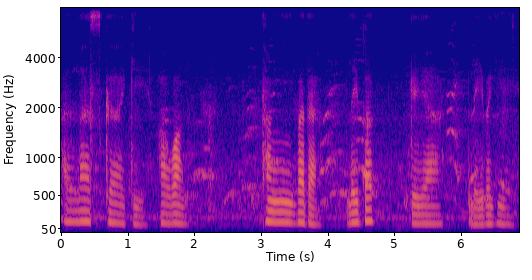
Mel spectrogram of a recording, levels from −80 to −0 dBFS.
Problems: constant background noise, low volume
